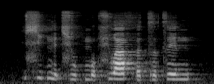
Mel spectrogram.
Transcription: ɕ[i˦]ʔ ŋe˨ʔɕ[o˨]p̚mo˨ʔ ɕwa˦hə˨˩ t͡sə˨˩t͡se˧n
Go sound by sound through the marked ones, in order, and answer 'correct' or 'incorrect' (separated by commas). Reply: correct, correct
